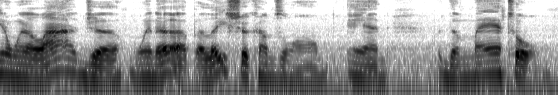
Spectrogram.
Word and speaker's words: Elisha: elijah went into heaven elisha or alicia however you say you know people pronounce it different ways um but i'll say alicia just so we you know we don't because sometimes it sounds so close to the same but you know when elijah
